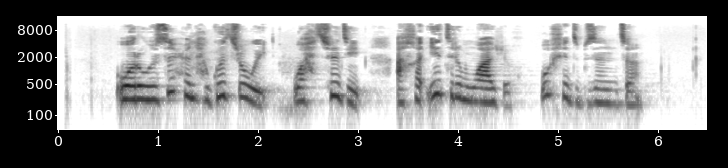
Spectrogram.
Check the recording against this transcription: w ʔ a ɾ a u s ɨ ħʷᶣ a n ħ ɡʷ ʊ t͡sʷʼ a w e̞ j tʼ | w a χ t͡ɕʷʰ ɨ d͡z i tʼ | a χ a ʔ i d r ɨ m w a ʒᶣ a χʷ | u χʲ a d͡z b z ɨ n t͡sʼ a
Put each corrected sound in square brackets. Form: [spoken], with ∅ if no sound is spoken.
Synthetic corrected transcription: w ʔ a ɾ a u [z] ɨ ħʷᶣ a n ħ ɡʷ ʊ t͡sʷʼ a w e̞ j tʼ | w a [ħ] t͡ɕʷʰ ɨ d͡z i tʼ | a χ a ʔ i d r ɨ m w a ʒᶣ a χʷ | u χʲ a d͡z b z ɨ n t͡sʼ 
